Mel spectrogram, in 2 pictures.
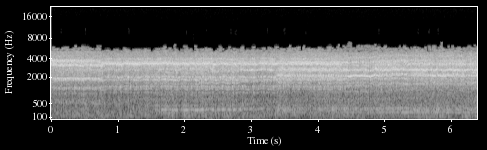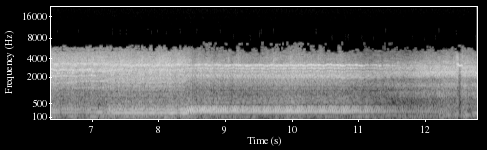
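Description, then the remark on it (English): A jet boat's engine roars loudly and continuously as it blasts off, a dense jet-like rumble with whining tones that shift in pitch midway and swell louder before easing slightly near the end. “You and I are blasting over there in our own jet boat to take a look.”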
